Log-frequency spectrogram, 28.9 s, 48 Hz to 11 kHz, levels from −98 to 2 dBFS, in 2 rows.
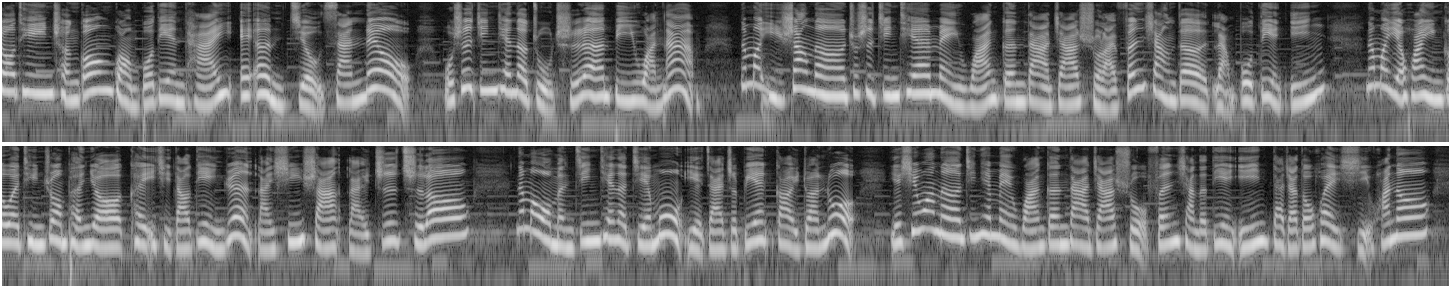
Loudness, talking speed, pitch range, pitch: -21 LUFS, 235 characters per minute, 225-315 Hz, 260 Hz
